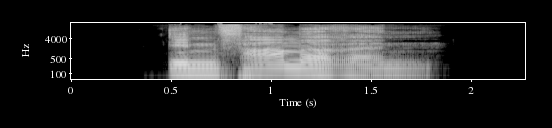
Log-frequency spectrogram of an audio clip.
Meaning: inflection of infam: 1. strong genitive masculine/neuter singular comparative degree 2. weak/mixed genitive/dative all-gender singular comparative degree
- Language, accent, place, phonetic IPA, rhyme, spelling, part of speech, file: German, Germany, Berlin, [ɪnˈfaːməʁən], -aːməʁən, infameren, adjective, De-infameren.ogg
